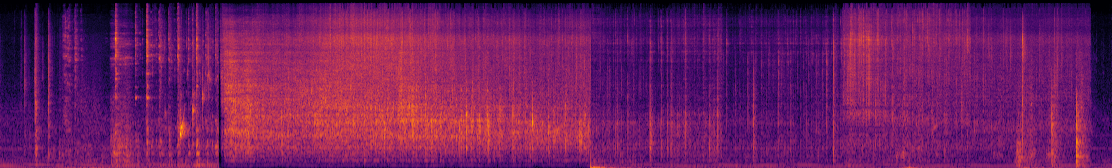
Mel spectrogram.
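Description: Eggs fry in olive oil in a pan over medium heat, giving a sustained sizzle that swells and fades. Clinks and scrapes of a utensil and cookware come and go close by, with no talking.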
